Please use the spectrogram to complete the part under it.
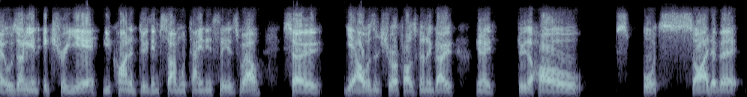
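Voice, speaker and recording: A young New Zealand man, a fitness coach appearing as a podcast guest, rambles loosely in a medium-pitched voice, leaning on fillers like "you know" and "like." It's a casual podcast interview with no echo and a dull, dry studio sound.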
